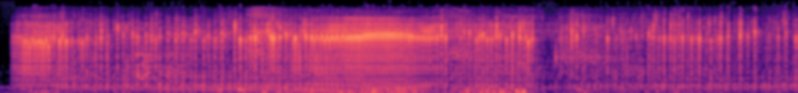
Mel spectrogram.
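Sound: imitated fart sound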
